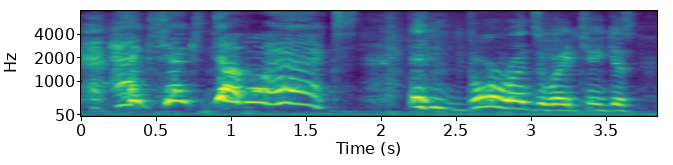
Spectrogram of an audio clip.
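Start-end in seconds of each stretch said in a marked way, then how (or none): 0.0-1.9 very high, drawn-out incantation shout; hammed-up witch casting spells. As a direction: hurl the hex in a high shriek. Acting spell being cast.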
